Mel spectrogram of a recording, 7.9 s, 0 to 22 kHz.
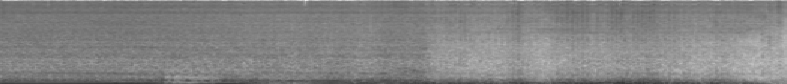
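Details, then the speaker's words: Nissan 240SX project car starting on its own, clutch in: deep, steady low rumble settling into an even, quiet idle with no knocks or misses. "Listen to that. Nice and quiet, just like I planned. It's quiet. She runs on her own, fires up on command."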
